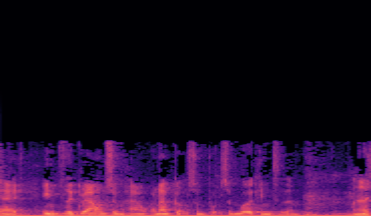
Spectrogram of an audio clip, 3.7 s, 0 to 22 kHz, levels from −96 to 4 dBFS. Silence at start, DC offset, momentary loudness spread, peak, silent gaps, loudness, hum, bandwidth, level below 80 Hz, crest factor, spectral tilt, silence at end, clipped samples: 0 s; 6%; 10 LU; -10 dBFS; none; -29 LUFS; none; 8 kHz; -54 dBFS; 16 dB; -5.5 dB/octave; 0 s; under 0.1%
